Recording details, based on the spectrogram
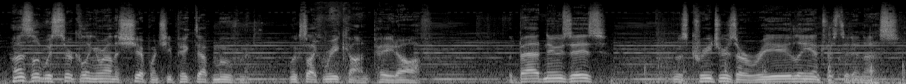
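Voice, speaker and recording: A man's voice: mid-range voice, expressive, moderate pace, music in the background, close to an everyday voice. An actor playing a middle-aged Marine sergeant in a game, blunt and sardonic, carrying guilt as a father. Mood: grim resolve. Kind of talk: cinematic game voice acting.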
